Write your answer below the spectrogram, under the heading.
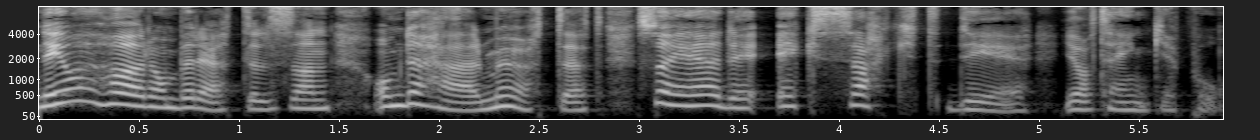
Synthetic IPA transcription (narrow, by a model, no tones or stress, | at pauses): næɾjɑːɡɦœːɾɔmbɛɾɛt̪ːəlsənɔmd̪ɛɦæːɾmøːt̪ət̪sɔæɖɛɛksakt̪d̪ɛjɑːɡt̪ʰɛŋkəɾpʰɔ̰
